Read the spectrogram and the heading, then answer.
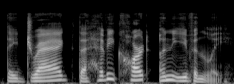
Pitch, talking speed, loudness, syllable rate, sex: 170 Hz, 155 wpm, -19 LUFS, 5.1 syllables/s, female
